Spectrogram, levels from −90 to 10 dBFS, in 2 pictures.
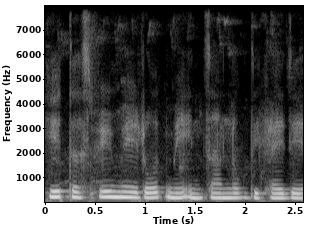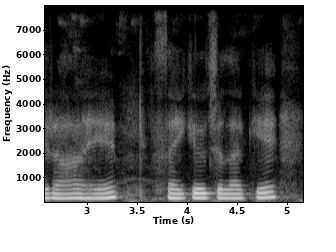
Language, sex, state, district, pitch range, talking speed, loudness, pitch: Hindi, female, Arunachal Pradesh, Papum Pare, 180-205 Hz, 160 wpm, -15 LUFS, 190 Hz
